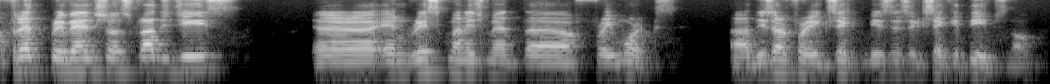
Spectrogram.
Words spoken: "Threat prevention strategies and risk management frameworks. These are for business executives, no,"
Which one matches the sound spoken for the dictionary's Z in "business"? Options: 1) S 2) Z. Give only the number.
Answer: 1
